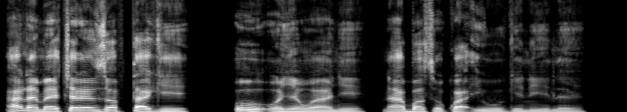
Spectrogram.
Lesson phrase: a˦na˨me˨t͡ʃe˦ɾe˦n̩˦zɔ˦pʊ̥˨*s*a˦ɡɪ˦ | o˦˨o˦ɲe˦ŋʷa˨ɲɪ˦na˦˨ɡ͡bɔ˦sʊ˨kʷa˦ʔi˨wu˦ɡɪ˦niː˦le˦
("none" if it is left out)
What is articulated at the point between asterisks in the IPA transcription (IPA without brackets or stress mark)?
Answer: t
